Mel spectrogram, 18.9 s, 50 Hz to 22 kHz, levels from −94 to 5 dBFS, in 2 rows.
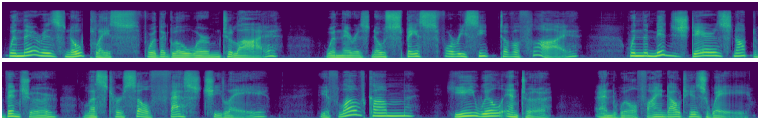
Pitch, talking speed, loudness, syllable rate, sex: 160 Hz, 140 wpm, -19 LUFS, 3.5 syllables/s, male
